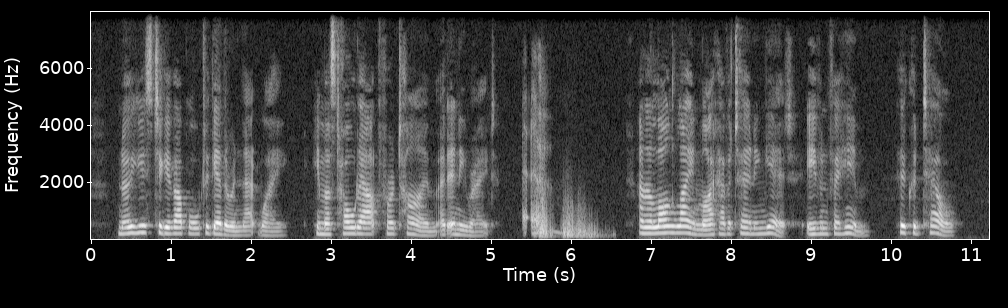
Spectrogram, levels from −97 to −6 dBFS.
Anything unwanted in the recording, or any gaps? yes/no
yes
